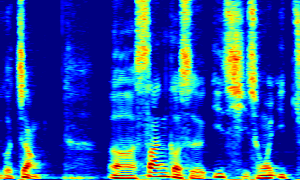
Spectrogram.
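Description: A man speaks at a moderate pace with a fairly low pitch and very wide pitch swings. The recording is very clean with a silent background. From Hong Kong and Canada. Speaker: tableware designer. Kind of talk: interview. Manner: halting.

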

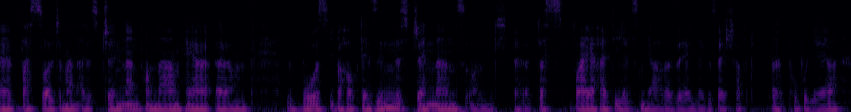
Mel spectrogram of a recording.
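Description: This man has a fairly low pitch, a somewhat breathy, dark and mellow tone, and a flat, monotone delivery. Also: fairly slow pace. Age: 20s. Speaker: physics student and dance teacher. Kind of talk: interview.

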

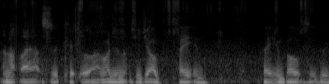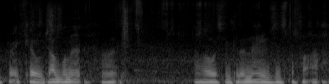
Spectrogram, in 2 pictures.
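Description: Very deep and low, a man's dark, mellow, somewhat breathy voice runs at a very fast pace in a flat monotone, broken by long, frequent pauses. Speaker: podcaster / solo vlogger. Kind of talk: solo casual monologue, recorded while walking. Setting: outdoors, walking around the docks. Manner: casual, rambling, conversational.

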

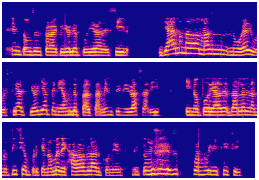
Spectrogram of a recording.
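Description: With a Mexican accent, a woman talks at a fairly quick pace in a medium pitch, with ordinary pitch variation. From Mexico. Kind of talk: casual chat.

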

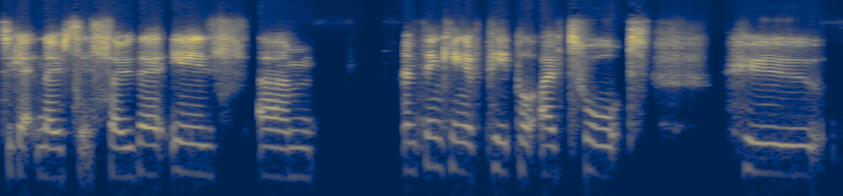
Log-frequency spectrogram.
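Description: The speech is monotone and flat, with a southern English accent and a fairly slow pace. The sound is dry and close, with no echo. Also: woman. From Essex, England. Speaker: crime novelist. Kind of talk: interview.

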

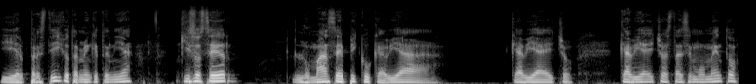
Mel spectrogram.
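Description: The voice has a dark, mellow tone, ordinary pitch variation and a moderate pace broken by long, frequent pauses, in a dry, close recording with no echo that is very clean against a silent background. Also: man, medium pitch for a man. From Mexico, Michoacán. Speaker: podcast co-host. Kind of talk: casual storytelling chat. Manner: hesitant, many fillers.

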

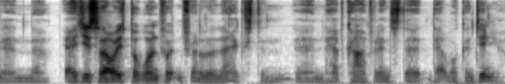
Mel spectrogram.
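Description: A man with an American accent speaks in a normal speaking voice at medium pitch and a fairly quick pace, with fairly even intonation, big swings in loudness and hardly any pauses. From US, North Shore of Boston. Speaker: lighting designer. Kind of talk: interview. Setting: on location.

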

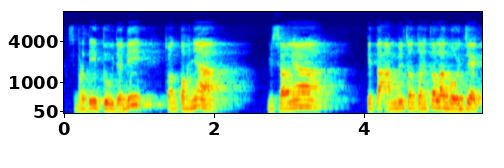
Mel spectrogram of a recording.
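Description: With audible room echo, the speech comes at a moderate pace with very even loudness, fairly even intonation and long, frequent pauses. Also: man, high pitch for a man. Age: 20s. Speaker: university student. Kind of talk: student discussion podcast. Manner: hesitant with many fillers.

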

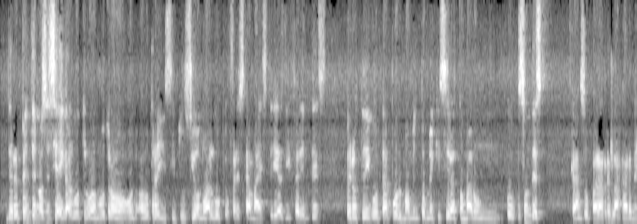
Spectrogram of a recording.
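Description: Over noticeable background noise, a man with a fairly high pitch talks at a fairly quick pace with fairly even intonation. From central Mexico, San Juan del Río (Querétaro). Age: 40s. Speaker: migrant worker and distance-learning university graduate. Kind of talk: interview. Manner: halting, many repeated words.

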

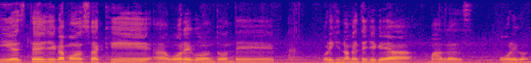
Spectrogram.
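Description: A man with a dark, mellow tone, somewhat breathy, speaking very slowly with lively intonation. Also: fairly high pitch for a man. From Mexico, Michoacán. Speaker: recycling center worker. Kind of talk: interview. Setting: recycling center. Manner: halting.

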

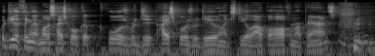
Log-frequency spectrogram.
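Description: A man with an American accent talks at a very fast pace, with ordinary pitch variation, vocal fry and audible room echo. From Texas, Dallas suburbs. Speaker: podcast guest, former oil industry worker. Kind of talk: casual chat.

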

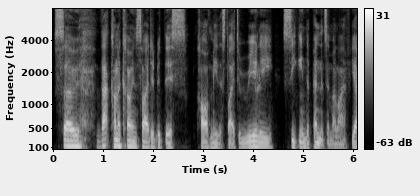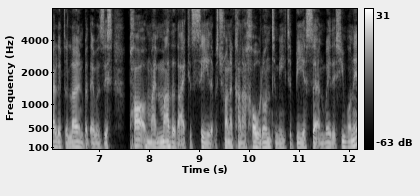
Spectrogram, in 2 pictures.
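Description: In a very clean recording with a silent background, a man talks at a fairly quick pace in a fairly low pitch with ordinary pitch variation. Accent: London. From London. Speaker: relationship coach. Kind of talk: round-table discussion.

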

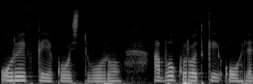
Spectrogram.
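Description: A woman's fairly low-pitched voice has a dark, mellow tone on a very clean recording with a silent background. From eastern Ukraine, Sievierodonetsk. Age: 30s. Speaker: voice-over artist and voice coach. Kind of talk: interview.

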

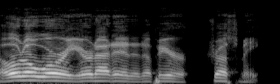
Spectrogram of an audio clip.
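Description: A booming, put-on character voice from a man, fairly high in pitch, at a moderate pace.

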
